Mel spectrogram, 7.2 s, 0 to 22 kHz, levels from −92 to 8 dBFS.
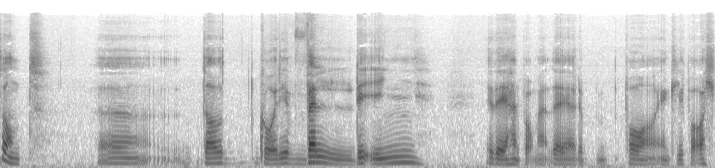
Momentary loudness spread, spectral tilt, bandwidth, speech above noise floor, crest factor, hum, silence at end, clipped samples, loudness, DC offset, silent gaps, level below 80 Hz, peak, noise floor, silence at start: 21 LU; -4.5 dB/octave; 16 kHz; 25 dB; 26 dB; none; 0 s; under 0.1%; -30 LUFS; under 0.1%; none; -58 dBFS; -4 dBFS; -55 dBFS; 0 s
